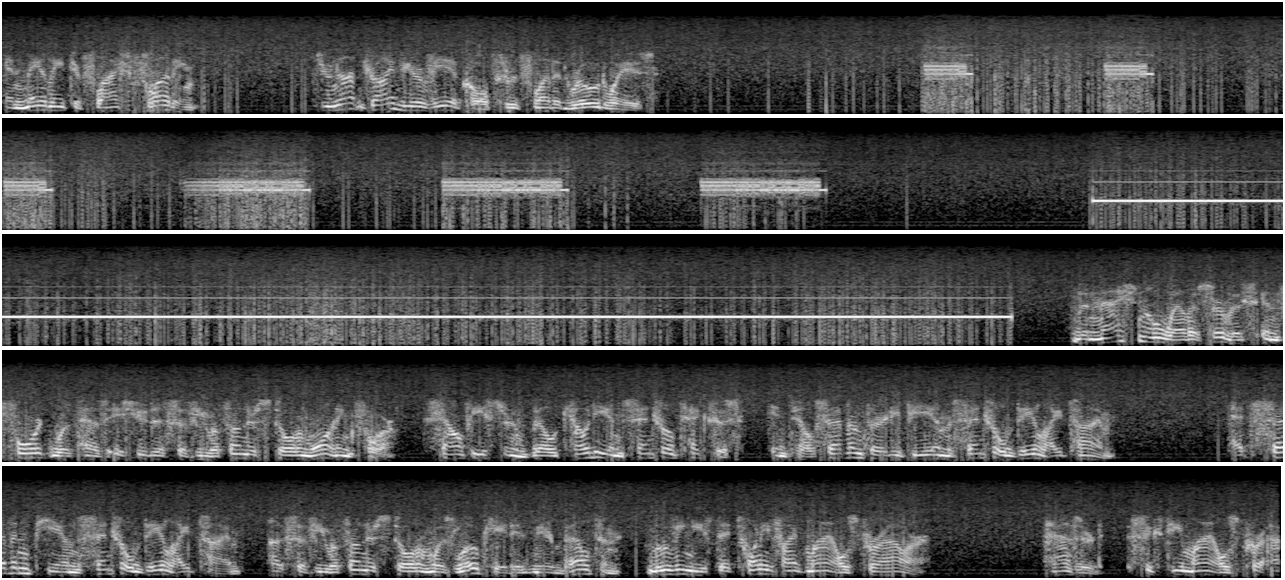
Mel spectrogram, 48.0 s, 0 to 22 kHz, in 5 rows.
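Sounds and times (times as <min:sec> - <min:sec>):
radio hiss: 0:00.0 - 0:48.0
buzzy data bursts: 0:06.9 - 0:12.1, 0:12.8 - 0:14.0, 0:14.8 - 0:15.8, 0:17.8 - 0:26.8
steady warning alarm tone: 0:07.0 - 0:07.3, 0:08.3 - 0:08.7, 0:09.7 - 0:10.0, 0:11.0 - 0:12.0, 0:13.0 - 0:13.9, 0:14.9 - 0:15.8, 0:17.8 - 0:26.8.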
